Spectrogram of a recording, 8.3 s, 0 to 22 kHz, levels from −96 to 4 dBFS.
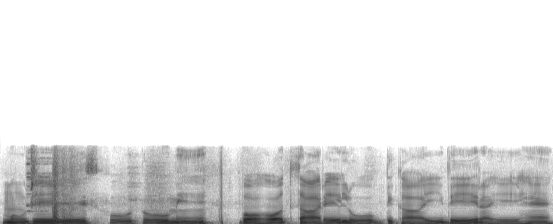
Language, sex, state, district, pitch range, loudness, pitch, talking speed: Hindi, male, Madhya Pradesh, Umaria, 100-115 Hz, -18 LUFS, 110 Hz, 80 wpm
